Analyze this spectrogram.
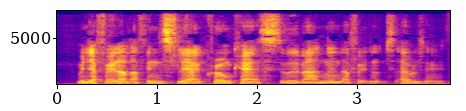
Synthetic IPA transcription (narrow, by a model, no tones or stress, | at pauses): menjɑ̈ɪfø̰ːlɐd̥ɑ̈ːfe̝nəsfle̝ɐkʰɹoʊnkʰæssuð̰ˠiʋæɐd̥n̩end̥ɑ̈fø̰ːlsæ̰lsḛ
